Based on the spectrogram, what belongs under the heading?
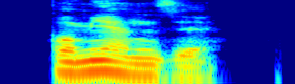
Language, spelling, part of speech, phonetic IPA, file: Polish, pomiędzy, preposition, [pɔ̃ˈmʲjɛ̃nd͡zɨ], Pl-pomiędzy.ogg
